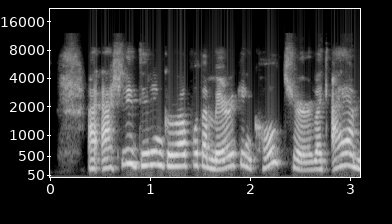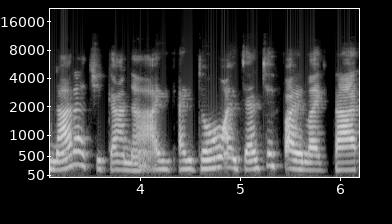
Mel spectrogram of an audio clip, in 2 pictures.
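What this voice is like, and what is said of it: Non-native English accent. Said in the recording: “I can't get rid of my accent.”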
